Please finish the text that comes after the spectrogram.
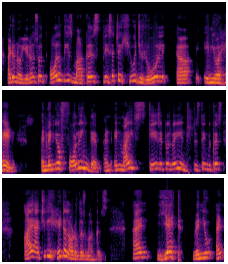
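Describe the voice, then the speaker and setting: A man in his thirties with a fairly high voice, speaking as a panel guest. He tells his own story in an earnest, reflective way. He often restarts sentences and repeats himself as he works through his thoughts. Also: a little mellow. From India. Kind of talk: candid personal storytelling.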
